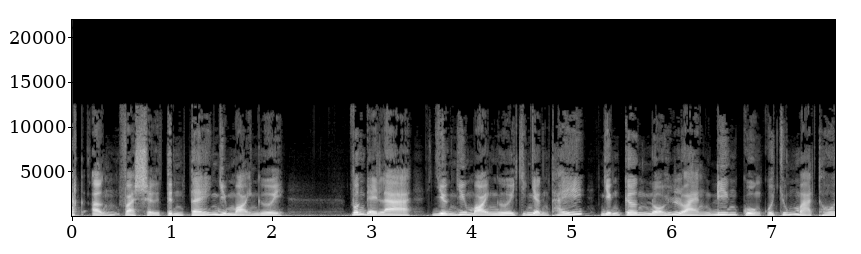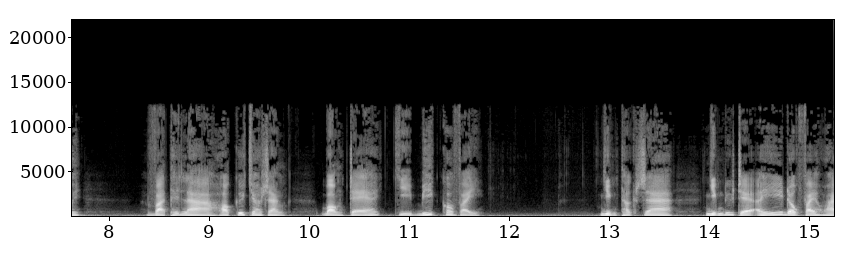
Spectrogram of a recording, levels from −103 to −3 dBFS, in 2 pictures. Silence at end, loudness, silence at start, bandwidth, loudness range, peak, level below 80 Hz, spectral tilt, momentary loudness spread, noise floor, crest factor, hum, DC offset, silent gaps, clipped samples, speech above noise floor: 0 s; -19 LUFS; 0 s; 12.5 kHz; 4 LU; 0 dBFS; -36 dBFS; -7 dB/octave; 6 LU; -44 dBFS; 18 dB; none; under 0.1%; none; under 0.1%; 27 dB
